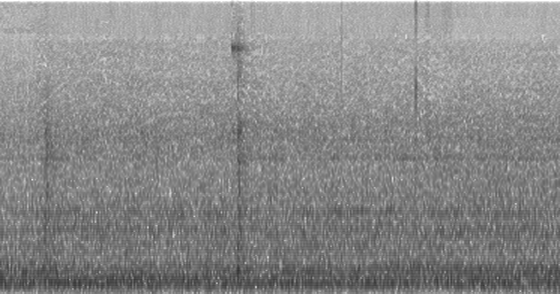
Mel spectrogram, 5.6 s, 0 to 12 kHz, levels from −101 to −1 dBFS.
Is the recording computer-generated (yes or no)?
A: yes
